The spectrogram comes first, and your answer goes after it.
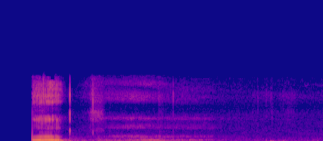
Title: Собака Асти храпит😂👍#shorts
